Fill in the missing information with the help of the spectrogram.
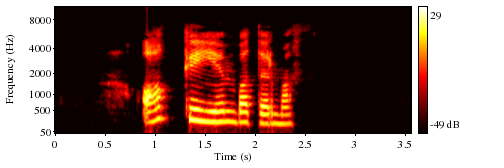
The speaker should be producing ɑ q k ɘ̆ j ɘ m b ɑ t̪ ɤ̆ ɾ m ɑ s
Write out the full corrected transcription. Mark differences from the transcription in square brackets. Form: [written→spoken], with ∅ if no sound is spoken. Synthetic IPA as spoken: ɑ q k ɘ̆ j ɘ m b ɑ t̪ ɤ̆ ɾ m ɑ [s→θ]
